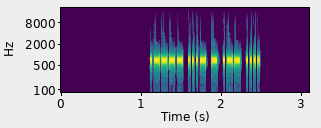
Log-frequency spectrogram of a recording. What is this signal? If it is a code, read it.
Morse code, heard as a keyed tone, about 52 wpm, 700 Hz. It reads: 1VTWH
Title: Five Challenging Letter-Number Combinations 50wpm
